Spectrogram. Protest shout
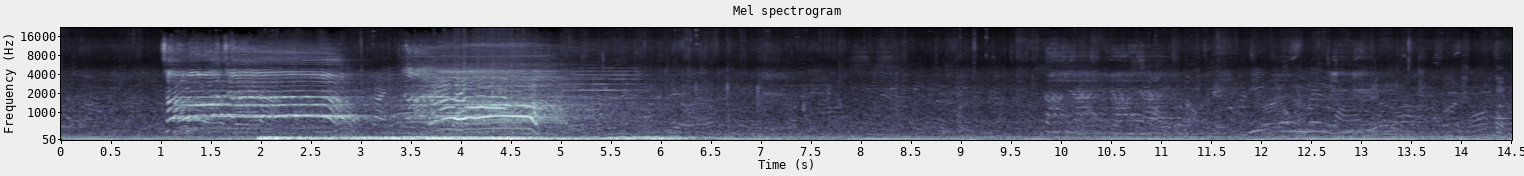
1.0s 6.9s

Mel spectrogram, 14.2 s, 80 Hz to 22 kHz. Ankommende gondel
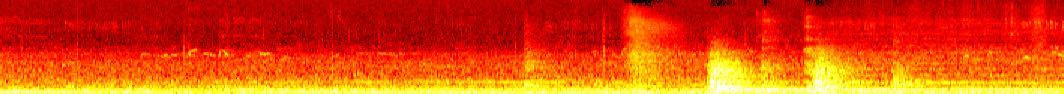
3.9s 14.1s

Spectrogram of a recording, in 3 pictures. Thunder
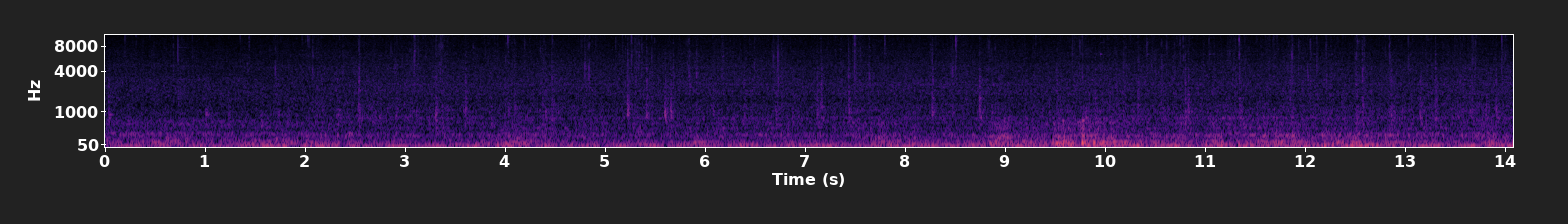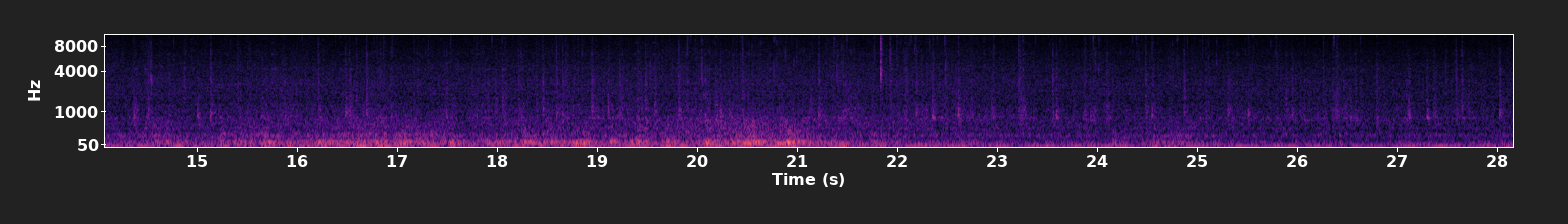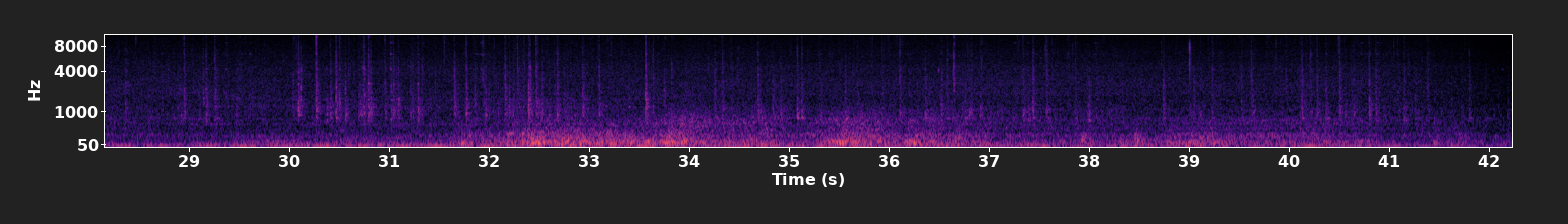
8.8s 13.2s, 30.6s 42.2s

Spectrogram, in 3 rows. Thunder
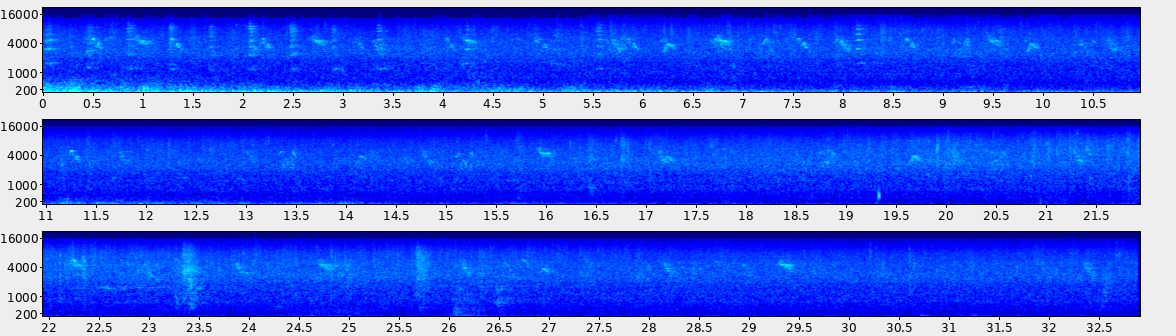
0.0s 17.3s, 25.7s 26.8s

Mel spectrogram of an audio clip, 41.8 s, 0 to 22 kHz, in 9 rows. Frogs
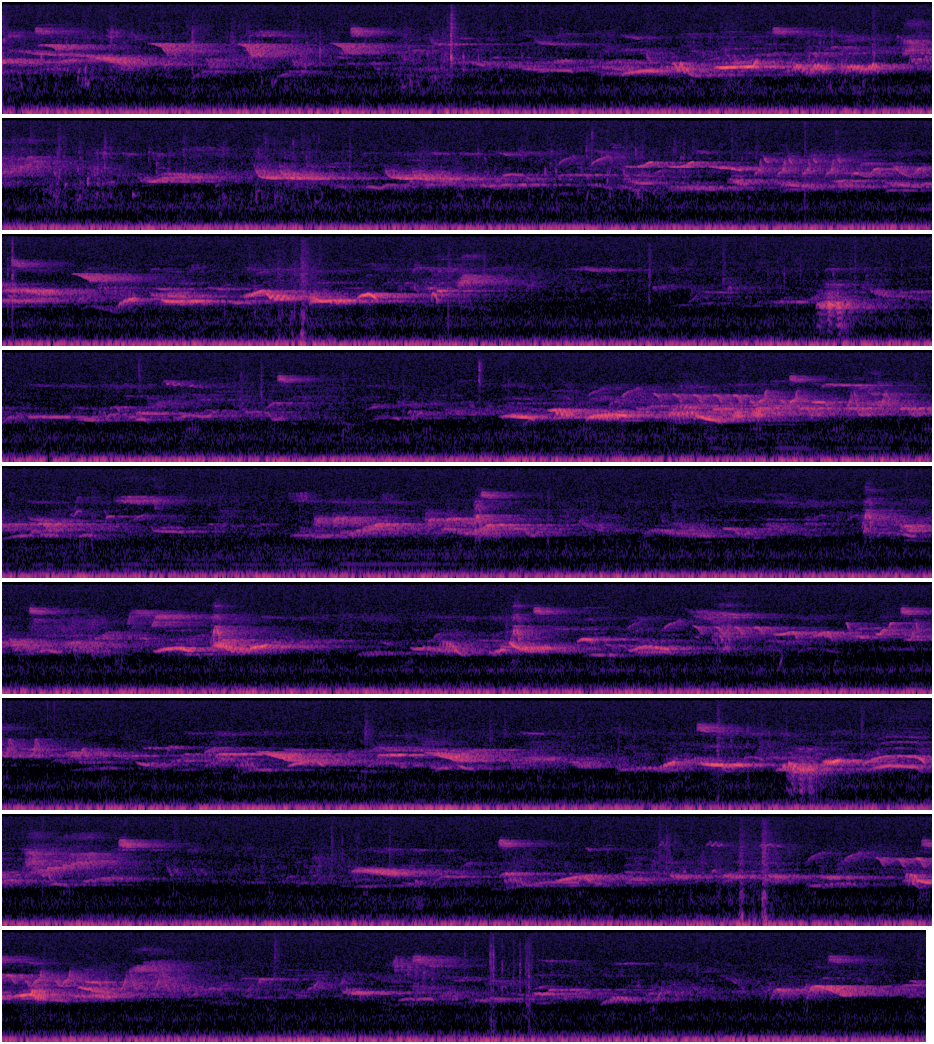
13.4s 13.7s, 31.7s 32.4s

